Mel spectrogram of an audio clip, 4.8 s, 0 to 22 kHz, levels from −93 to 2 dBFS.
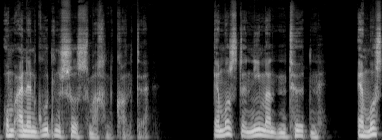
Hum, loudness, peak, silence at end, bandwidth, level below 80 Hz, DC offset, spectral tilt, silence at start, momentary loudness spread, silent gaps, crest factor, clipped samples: none; -22 LUFS; -4 dBFS; 0 s; over 20 kHz; -54 dBFS; under 0.1%; -5 dB/octave; 0.05 s; 19 LU; 2.17-2.66 s, 4.36-4.46 s; 20 dB; under 0.1%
